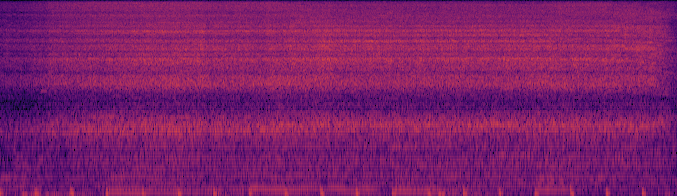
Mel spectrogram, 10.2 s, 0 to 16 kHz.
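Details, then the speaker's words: Adjusting occlusion on flowable composite fillings on teeth #14 and #15 of a 52-year-old patient: steady high-pitched whine of a dental handpiece with light water spray. "now it's time to polish just use your favorite polishing system and you will find that you get a beautiful gloss on this restoration"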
